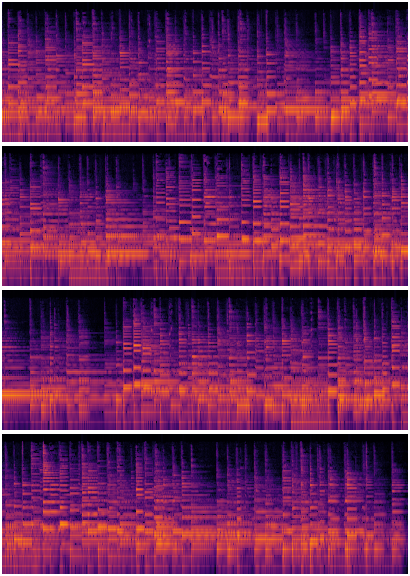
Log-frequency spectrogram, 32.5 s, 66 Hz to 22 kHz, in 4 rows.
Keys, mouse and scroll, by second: 0.8 click, 1.3 click, 2.3 click, 3.2 scroll down 2, 3.4-4.4 middle drag, 4.4 Tab, 4.6 click, 4.8 scroll down 3, 5.1 shift+middle click, 5.5-5.9 scroll up 1, 5.9 ctrl+s, 6.2 click, 6.5-9.8 right drag, 9.8 click, 10.1 click, 10.4 middle click, 10.9 ctrl+s, 11.0 click, 11.3 middle click, 11.7-12.0 scroll up 2, 12.0 ctrl+s, 12.3-13.5 middle drag, 13.5 click, 13.8 Tab, 14.0 scroll up 2, 14.3 shift+middle click, 15.2 3, 15.4 click, 15.8 shift+click, 16.7 shift+click, 17.1 middle click, 17.5 ctrl+s, 17.7-21.6 shift+middle drag, 21.6 e, 23.3 click, 24.5-25.5 middle drag, 25.5 click, 25.9-28.0 middle drag, 28.0 e, 30.5-31.6 middle drag, 31.6 2, 31.8 click, 32.2 middle click.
